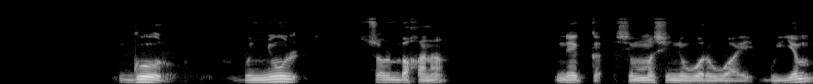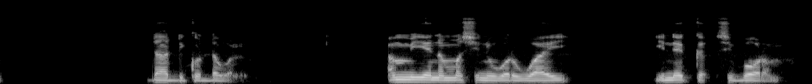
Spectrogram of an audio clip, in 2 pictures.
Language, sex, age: Wolof, male, 25-35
